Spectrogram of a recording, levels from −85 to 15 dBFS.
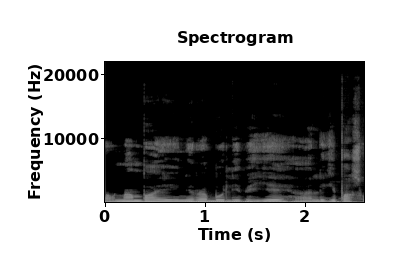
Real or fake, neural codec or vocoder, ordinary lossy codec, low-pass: real; none; none; 19.8 kHz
